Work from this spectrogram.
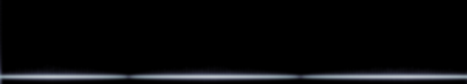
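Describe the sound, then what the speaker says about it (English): A cell phone beeps in a steady pure tone, three long evenly spaced pulses, clear and isolated. "That's my cell phone."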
